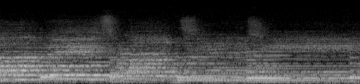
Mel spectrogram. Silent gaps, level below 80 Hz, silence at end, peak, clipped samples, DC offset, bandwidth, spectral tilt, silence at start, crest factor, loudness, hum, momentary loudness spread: none; -54 dBFS; 0 s; -8 dBFS; under 0.1%; under 0.1%; 16.5 kHz; -6 dB/octave; 0 s; 14 dB; -23 LUFS; none; 7 LU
